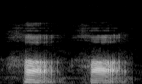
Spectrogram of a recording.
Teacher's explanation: ये glottal sound है, हा साउंड, हा हा। तो इसमें बिल्कुल यहाँ वोकल कॉर्ड में महसूस होगा आपको अगर हा साउंड आप बोलते हो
